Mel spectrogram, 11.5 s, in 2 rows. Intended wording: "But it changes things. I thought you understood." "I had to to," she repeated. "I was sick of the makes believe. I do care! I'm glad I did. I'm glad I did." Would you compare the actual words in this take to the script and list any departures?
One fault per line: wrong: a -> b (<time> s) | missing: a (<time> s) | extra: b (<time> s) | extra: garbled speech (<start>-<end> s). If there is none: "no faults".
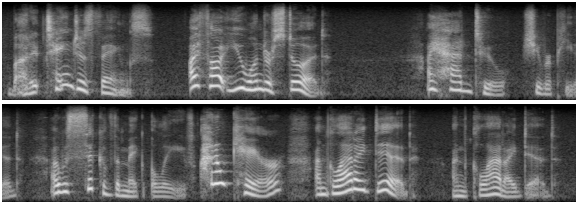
missing: to (5.0 s)
wrong: makes -> make (6.9 s)
wrong: do -> don't (7.8 s)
